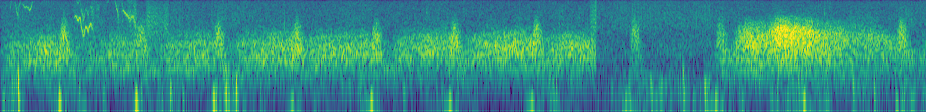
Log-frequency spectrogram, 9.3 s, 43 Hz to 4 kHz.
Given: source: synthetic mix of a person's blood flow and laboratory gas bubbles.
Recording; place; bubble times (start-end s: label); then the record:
Doppler ultrasound of blood flow; subclavian vein
no bubbles
From the record:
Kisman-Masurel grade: 000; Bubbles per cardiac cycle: 0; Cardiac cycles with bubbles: 0%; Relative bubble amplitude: no bubbles discernible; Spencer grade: 0 (complete lack of bubble signals)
